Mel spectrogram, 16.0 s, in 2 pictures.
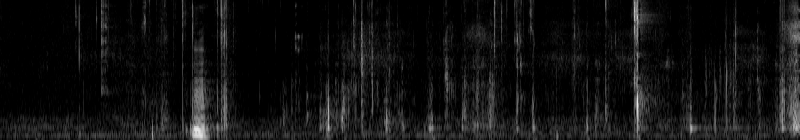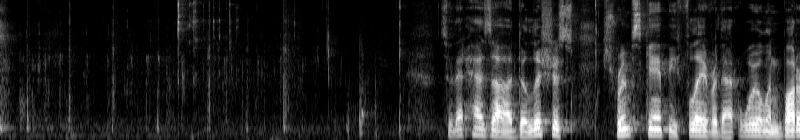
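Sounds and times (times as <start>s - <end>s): person chewing food: 0.7s - 12.2s.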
